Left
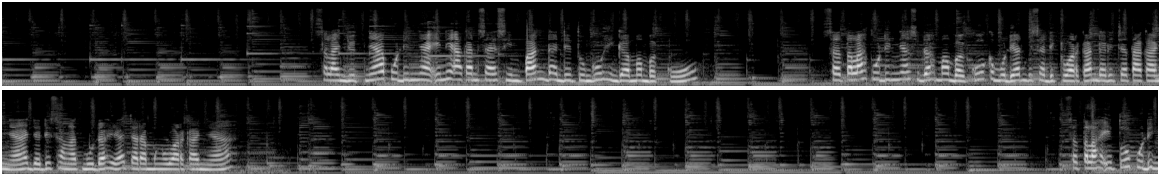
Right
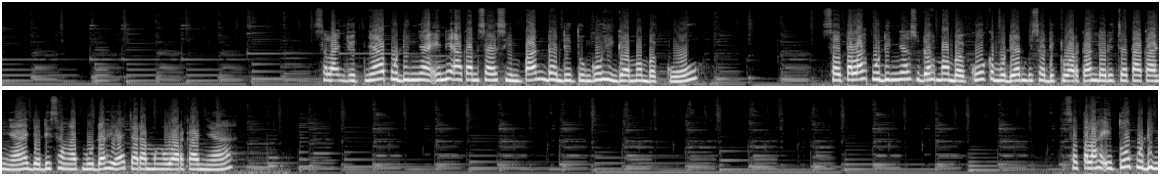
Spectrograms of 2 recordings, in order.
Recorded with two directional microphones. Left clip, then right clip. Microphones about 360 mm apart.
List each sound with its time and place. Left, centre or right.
3.2 s speech: right
8.3 s speech: right
22.2 s speech: right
